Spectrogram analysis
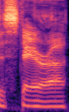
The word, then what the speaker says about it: Astera: It's Astera. All right. I do know how to pronounce things now that they have real dialogue.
